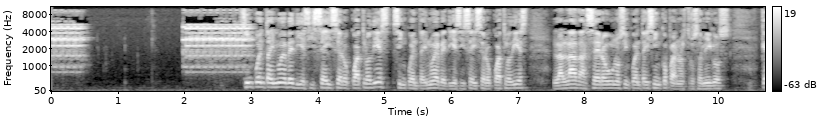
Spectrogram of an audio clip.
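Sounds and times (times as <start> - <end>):
telephone ringing: 0.0 - 0.7, 2.0 - 3.2
speech: 2.9 - 10.7.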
